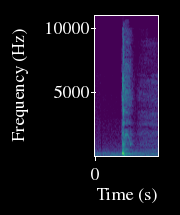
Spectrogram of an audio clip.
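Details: Acted comedy sketch: an adult man gives a single short, forceful cough beside his mother, who asks if he is sick; he says he is just clearing his throat.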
